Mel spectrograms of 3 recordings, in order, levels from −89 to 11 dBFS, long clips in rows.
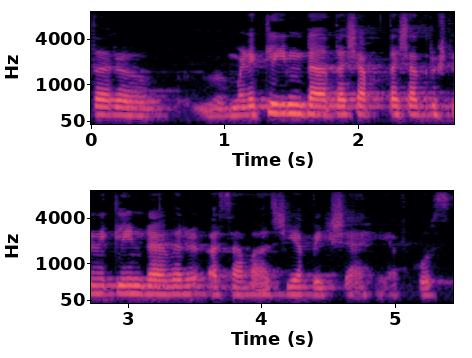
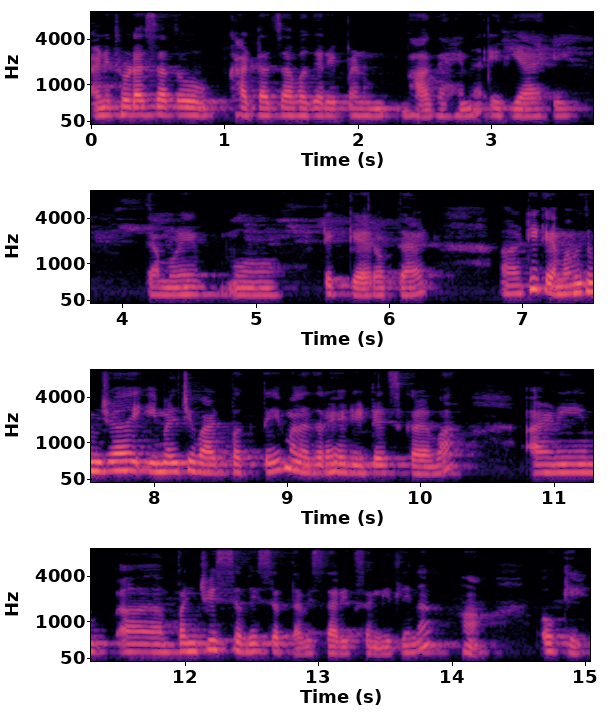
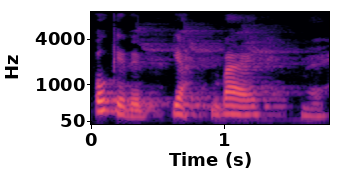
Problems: constant background noise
